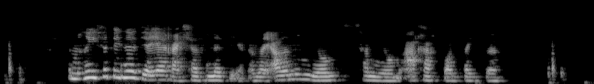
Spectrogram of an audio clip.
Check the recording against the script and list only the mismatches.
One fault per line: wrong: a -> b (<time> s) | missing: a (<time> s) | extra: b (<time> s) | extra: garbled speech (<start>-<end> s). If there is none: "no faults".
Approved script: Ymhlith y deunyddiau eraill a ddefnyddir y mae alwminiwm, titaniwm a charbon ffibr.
no faults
